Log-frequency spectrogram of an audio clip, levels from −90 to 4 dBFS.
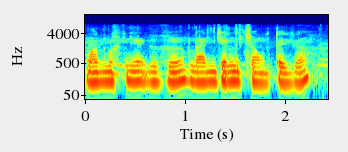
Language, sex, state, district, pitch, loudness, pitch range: Wancho, male, Arunachal Pradesh, Longding, 135 Hz, -15 LUFS, 130-140 Hz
